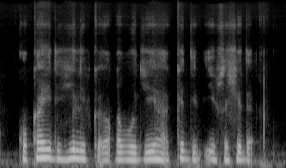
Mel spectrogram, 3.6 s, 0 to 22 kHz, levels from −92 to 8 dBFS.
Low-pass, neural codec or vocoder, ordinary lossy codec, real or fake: none; codec, 44.1 kHz, 7.8 kbps, DAC; none; fake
